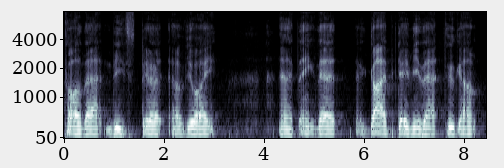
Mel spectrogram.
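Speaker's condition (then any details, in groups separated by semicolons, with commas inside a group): Parkinsonism; slow steady physical decline; wobbles, shuffles, tends to fall over, frequent giggling and laughing; voice first affected, speaks poorly, hard to understand, giggling and laughing make understanding harder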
